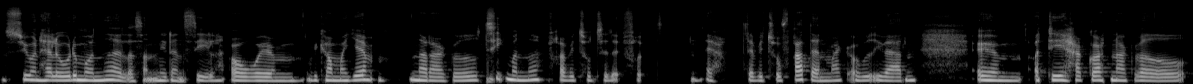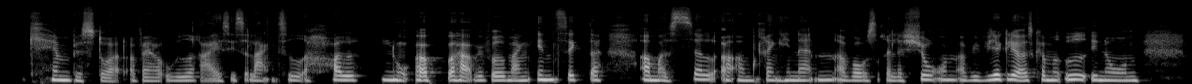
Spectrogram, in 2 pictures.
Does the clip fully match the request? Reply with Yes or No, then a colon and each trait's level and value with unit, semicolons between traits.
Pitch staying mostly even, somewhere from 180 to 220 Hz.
Yes: narrow, 2.1 semitones; high, 190 Hz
